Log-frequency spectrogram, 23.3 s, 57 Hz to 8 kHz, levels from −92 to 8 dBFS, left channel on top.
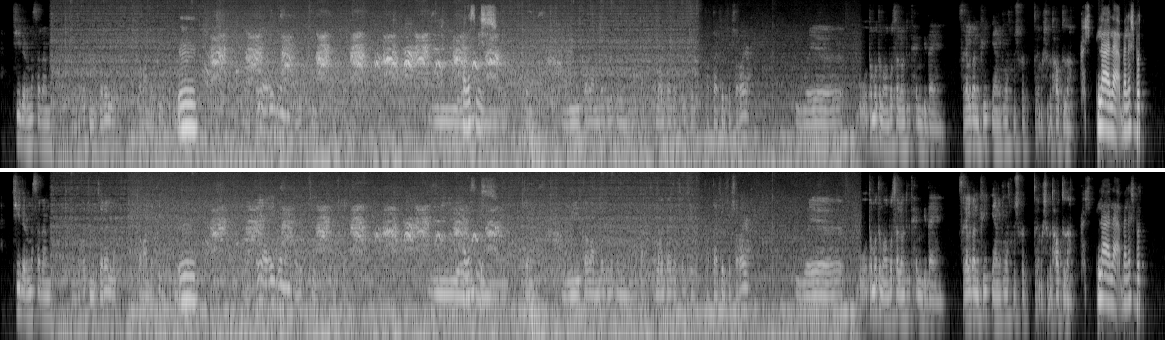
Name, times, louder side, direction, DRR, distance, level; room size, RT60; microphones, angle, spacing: voice 1, 0.3-1.1 1.4-2.4 2.8-3.9 4.9-7.0 8.5-10.2 10.5-10.9 11.2-15.1 15.9-18.9 19.2-21.4, right 2 dB, 65° right, 1.4 m, -29 dB
sound 1, 1.0-14.0, left 1 dB, 20° left, 2.1 m, -34 dB
sound 2, 2.5-17.2, right 2 dB, 40° right, 0.8 m, -33 dB
voice 2, 3.6-4.0 9.3-9.9 21.6-22.8, left 6 dB, 60° left, 0.4 m, -19 dB
Crow, 4.0-11.4, left 6 dB, 40° left, 1.0 m, -23 dB
13.0 x 6.6 x 2.8 m
head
